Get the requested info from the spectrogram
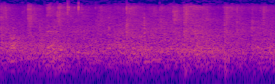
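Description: Short strokes and taps of a marker pen on a whiteboard as a circuit diagram is drawn, over low, indistinct voices.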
